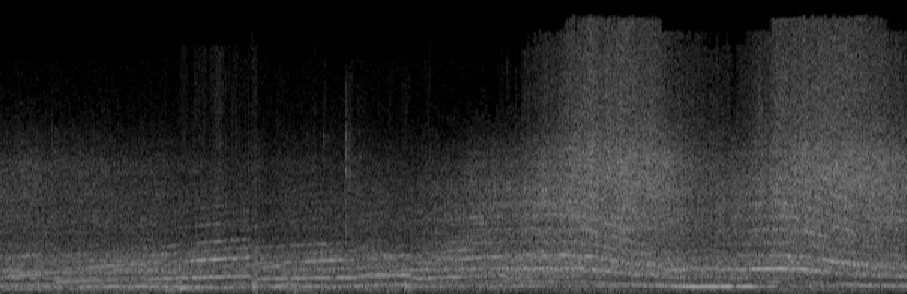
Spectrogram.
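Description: Formula One car engine sound from a pit stop video, played over a hall's loudspeakers. The engine notes glide up and down, and the sound grows louder and hissier in the second half.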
